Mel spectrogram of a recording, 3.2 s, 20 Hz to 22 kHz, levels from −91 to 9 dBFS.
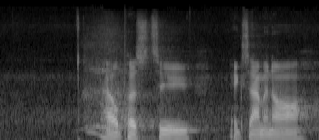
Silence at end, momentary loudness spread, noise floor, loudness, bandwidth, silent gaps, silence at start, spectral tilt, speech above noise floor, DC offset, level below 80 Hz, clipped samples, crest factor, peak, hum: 0 s; 20 LU; -57 dBFS; -29 LUFS; 18 kHz; none; 0.75 s; -5 dB/octave; 29 dB; under 0.1%; -64 dBFS; under 0.1%; 22 dB; -8 dBFS; none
